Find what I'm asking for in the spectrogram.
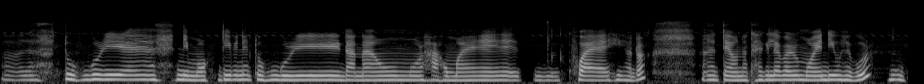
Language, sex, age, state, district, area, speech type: Assamese, female, 18-30, Assam, Sivasagar, rural, spontaneous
